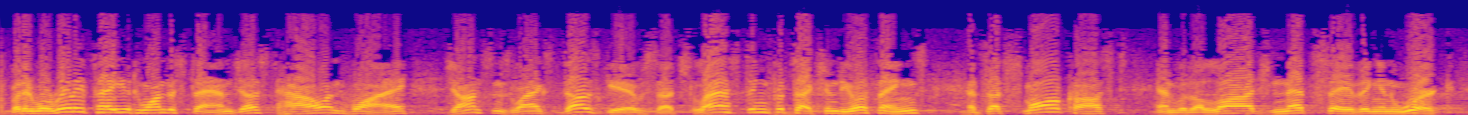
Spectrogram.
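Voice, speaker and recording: Animated, high-pitched 1940s male radio announcer. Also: a little hiss or hum. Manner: polished, formal, emphatic. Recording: dull 1940s radio recording.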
